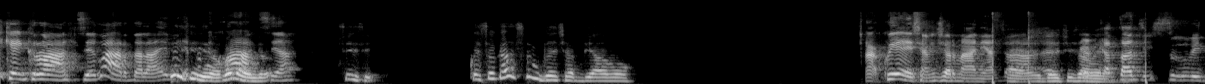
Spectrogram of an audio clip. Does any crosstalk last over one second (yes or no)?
yes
